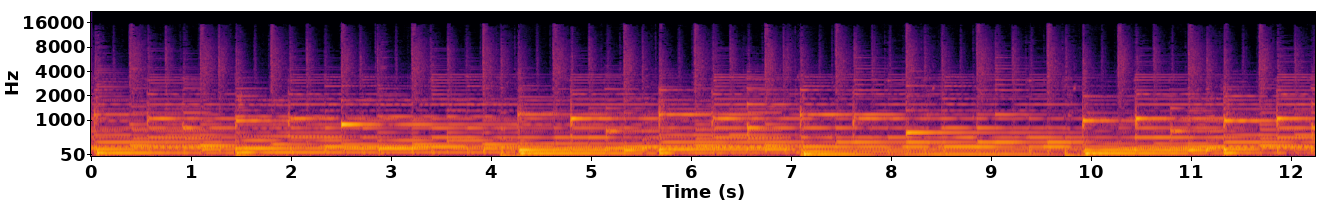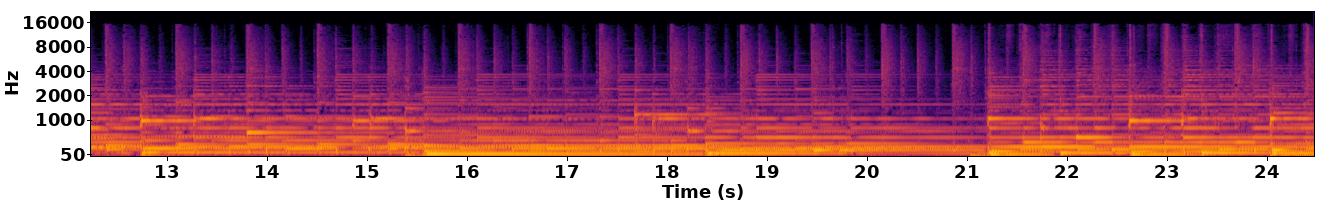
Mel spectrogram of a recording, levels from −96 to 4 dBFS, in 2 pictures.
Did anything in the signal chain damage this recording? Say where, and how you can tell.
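No, nothing in the signal chain has left an audible mark on this audio. Listening across the whole clip, there is no stage whose handling can be heard in the sound.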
